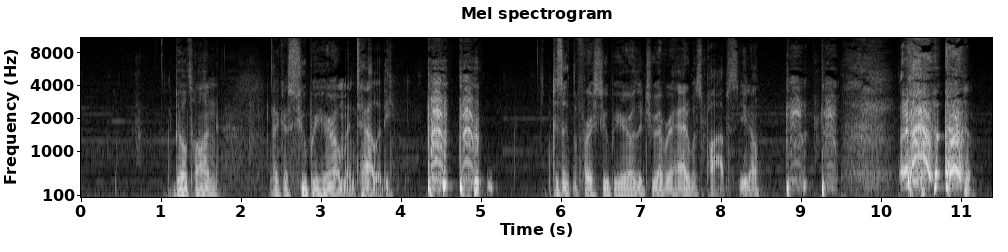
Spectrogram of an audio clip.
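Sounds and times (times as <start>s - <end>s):
speech: 1.2s - 5.2s, 5.9s - 9.2s, 10.2s - 11.2s
person coughing: 4.3s - 5.2s, 8.8s - 9.5s, 10.2s - 11.2s.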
